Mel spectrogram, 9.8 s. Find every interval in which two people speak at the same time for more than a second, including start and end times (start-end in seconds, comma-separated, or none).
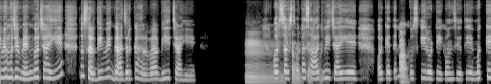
5.5-6.8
